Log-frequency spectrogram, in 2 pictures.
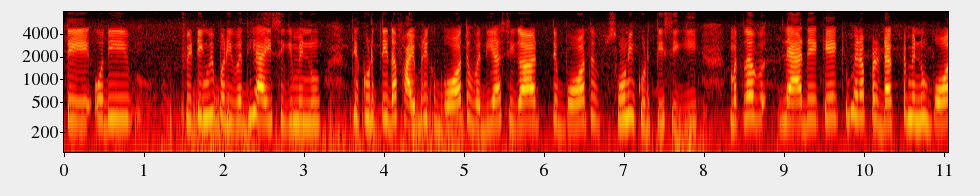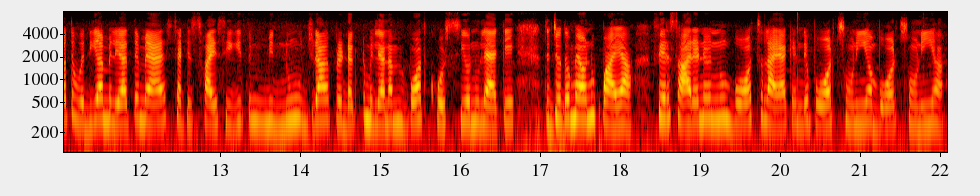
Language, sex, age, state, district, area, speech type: Punjabi, female, 18-30, Punjab, Amritsar, urban, spontaneous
